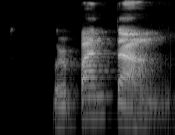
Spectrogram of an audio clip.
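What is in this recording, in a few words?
"berpantang", Malay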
